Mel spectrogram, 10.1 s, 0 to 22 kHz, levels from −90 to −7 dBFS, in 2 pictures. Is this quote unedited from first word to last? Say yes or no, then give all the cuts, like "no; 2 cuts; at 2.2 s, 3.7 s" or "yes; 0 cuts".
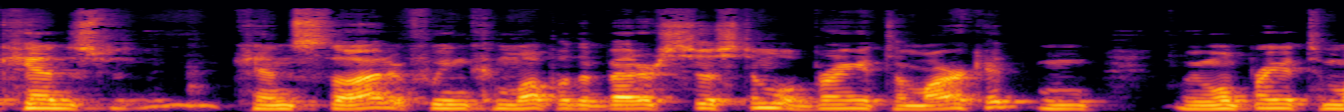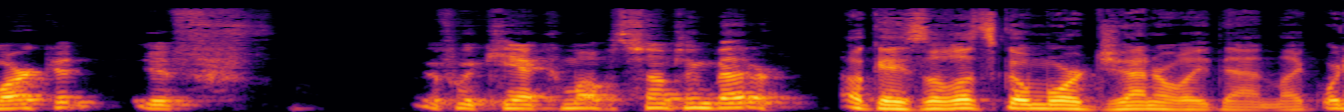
yes; 0 cuts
